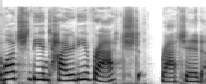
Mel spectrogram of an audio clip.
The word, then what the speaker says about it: Ratched: the entirety of ratched ratchet oh i'm bad i always keep calling it raj because that's how it's spelled um we will never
